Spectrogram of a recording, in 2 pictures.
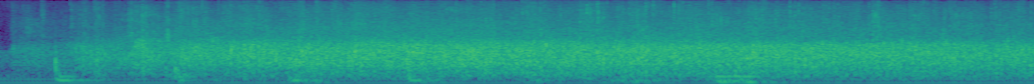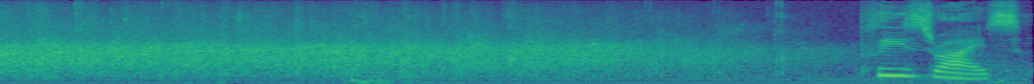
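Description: An audience applauds in a large hall, then slowly fades.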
